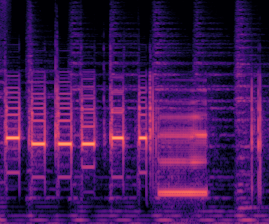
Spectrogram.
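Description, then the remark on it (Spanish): A phone number being dialed: a quick, evenly paced run of about seven keypad beeps, loud, followed by a longer steady tone and a softer trailing one. “Márcale al migra.”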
